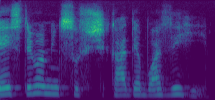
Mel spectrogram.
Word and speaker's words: boiserie: Boiserie é uma palavra de origem francesa, a pronúncia é boiserie faz biquinho.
